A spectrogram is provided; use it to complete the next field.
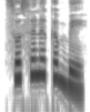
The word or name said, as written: ಸೊಸನಕಬ್ಬೆ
